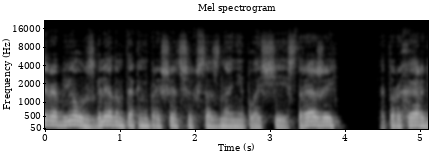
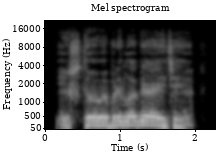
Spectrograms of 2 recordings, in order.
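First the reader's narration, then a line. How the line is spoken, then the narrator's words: Growling. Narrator (Russian): буквально зарычал Милар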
